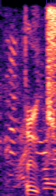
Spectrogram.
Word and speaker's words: Fuks: Fuks rhymes with books.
